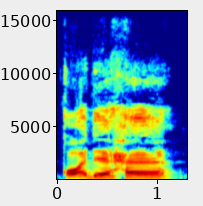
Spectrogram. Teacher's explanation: dalnya harus dipantulkan karena memiliki sifat qalqalah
